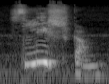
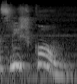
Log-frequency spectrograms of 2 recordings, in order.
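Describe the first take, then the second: First: The last vowel is reduced to an 'a' sound. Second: The last vowel is pronounced as a full 'o'. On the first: The speaker calls it right. "Karena penekanan pada huruf i" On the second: The speaker calls it wrong. "bukan slishkom"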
